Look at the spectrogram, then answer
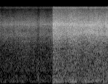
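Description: Beef mince dropped into a hot pan, a faint background hiss that jumps abruptly into a loud, steady, close sizzle which holds without fading.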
